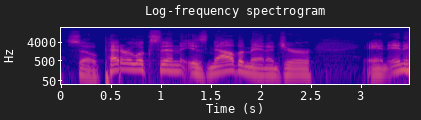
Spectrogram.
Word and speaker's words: Peter Luccin: about, because since the last time we spoke, Petter Luccin. By the way, we have to just officially establish from the beginning that for the last, I don't know, 10 years, we've all been calling him Peter Luccin, and I swear, at one point when I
